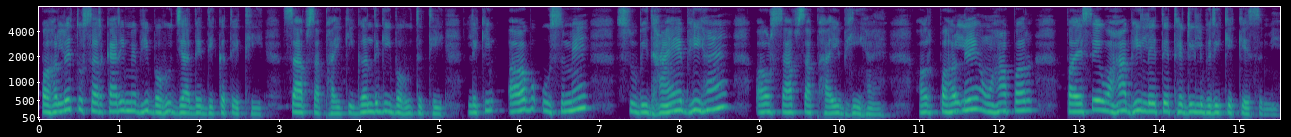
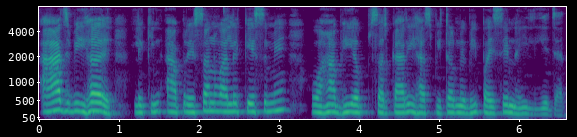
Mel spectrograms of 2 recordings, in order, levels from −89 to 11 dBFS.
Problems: constant background noise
